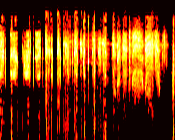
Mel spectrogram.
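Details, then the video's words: Swiftlet calls intended to draw swiftlets into houses and keep them roosting: a continuous, shrill, scratchy chatter of overlapping high notes with a few short pauses. "Suara walet super max"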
